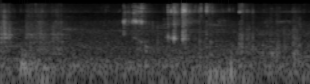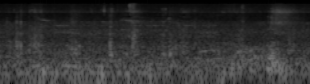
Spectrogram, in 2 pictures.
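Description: Two children biting into and chewing crisp Lay's potato chips, an irregular run of sharp crunches throughout.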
